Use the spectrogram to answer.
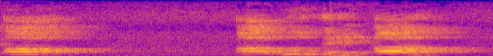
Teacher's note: विवृत, आप बोल के देखो, यानी पूरा मुंह खुल जाता है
